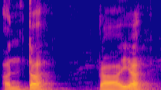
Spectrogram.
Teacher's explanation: विसर्ग जो है वो ह सुनाई पड़ता है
